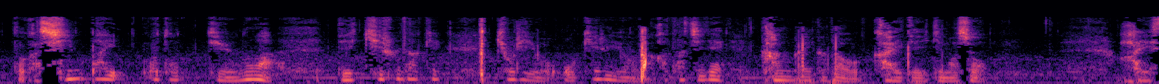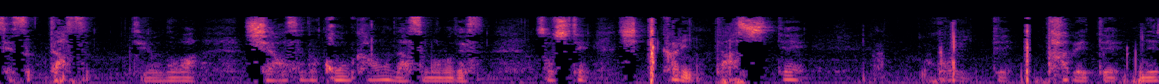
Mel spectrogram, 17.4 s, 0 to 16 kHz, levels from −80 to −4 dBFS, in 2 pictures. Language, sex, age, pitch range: Japanese, male, 40-59, 100-130 Hz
